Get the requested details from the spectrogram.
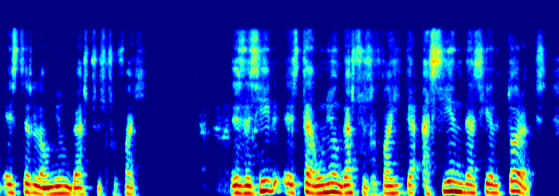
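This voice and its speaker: A man giving a recorded medical lecture over slides, explaining step by step and often checking with a quick "¿sí?". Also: a little high, warm tone. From Peru. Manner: explanatory, repeats points, checks with rhetorical "¿sí?".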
